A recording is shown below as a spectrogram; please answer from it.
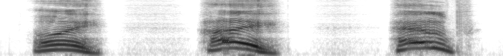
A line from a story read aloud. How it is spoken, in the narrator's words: said Lord Peter, shouting lustily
